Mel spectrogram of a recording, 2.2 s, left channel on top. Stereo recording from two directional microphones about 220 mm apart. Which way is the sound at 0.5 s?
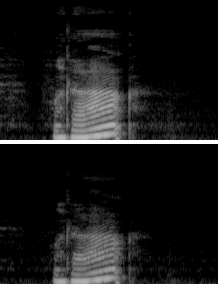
35° left (ahead or behind).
